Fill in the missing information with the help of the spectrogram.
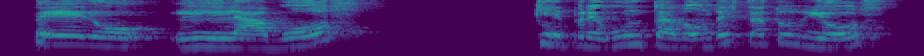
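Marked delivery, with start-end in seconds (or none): none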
